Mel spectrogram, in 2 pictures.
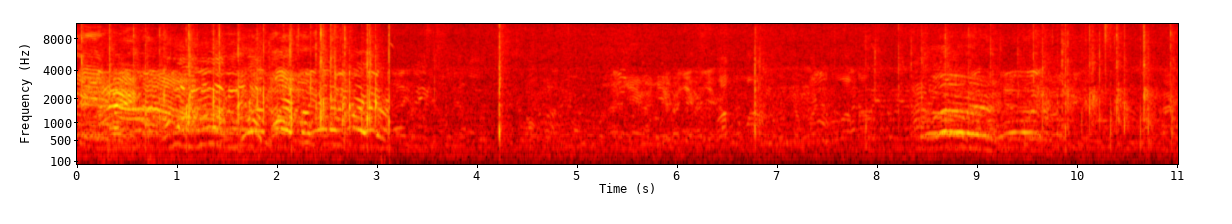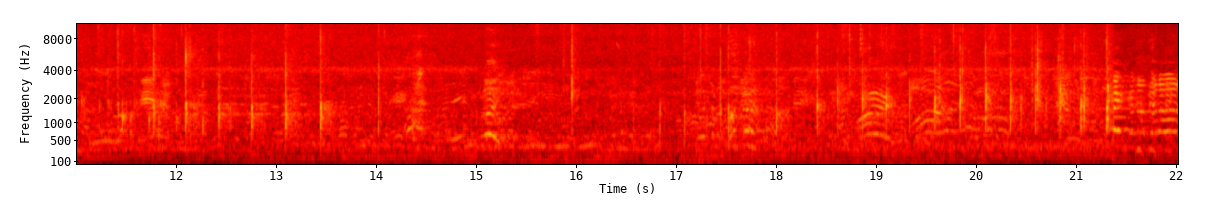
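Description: Spectators shout and cheer outdoors at a distance.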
